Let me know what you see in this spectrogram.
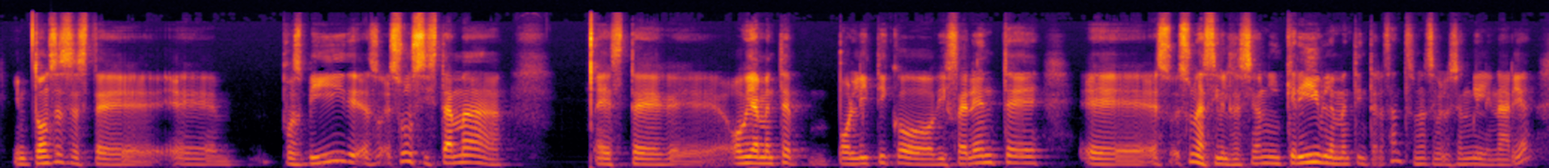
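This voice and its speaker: With a Mexican accent, a man talks at a fairly slow pace using ordinary pitch variation. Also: quiet background. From Mexico. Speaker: tech startup founder; podcast guest. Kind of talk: interview conversation. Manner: hesitant, many fillers. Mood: relaxed, reflective. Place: studio. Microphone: studio mic.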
